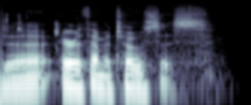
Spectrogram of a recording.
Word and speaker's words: erythematosus: So the systematic, the discoid, and the, I can never say the other one, the erythematous, I can never say it right. – Discoid, systemic, and erythematosus. – Yes, thank you. It's a tongue twister.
